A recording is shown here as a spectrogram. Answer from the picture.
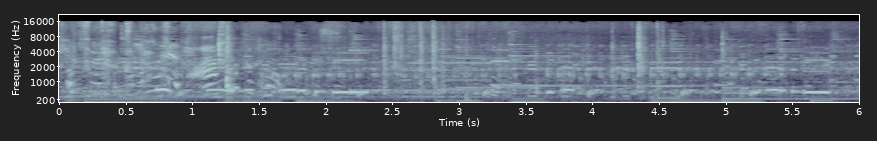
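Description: Electronic tune from a battery-powered Playskool toy playground's Ferris wheel: a simple melody of held notes over a stepping bass line, with a few plastic clicks.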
